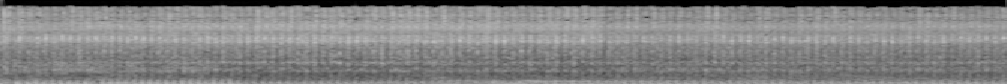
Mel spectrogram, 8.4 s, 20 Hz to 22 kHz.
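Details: Honda Scoopy (2017–2018) with a rough, noisy engine, idling: an uneven, fast metallic chatter over the engine note, typical of a slack cam chain from a failed tensioner. A rusted, sticking bushing was found, and the front primary pulley nut was overtightened.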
